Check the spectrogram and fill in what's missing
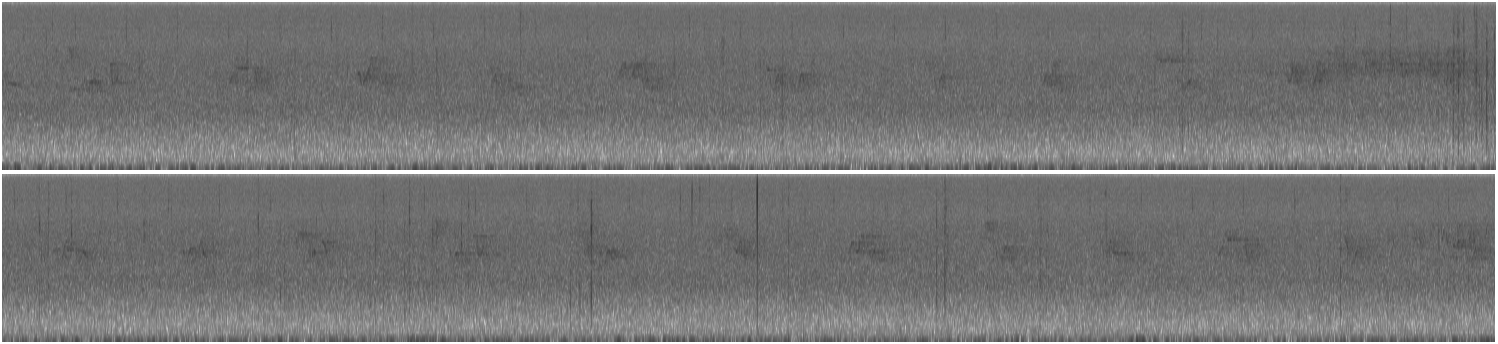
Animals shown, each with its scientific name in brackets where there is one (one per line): Scarlet Tanager (Piranga olivacea)
Red-eyed Vireo (Vireo olivaceus)
Ovenbird (Seiurus aurocapilla)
